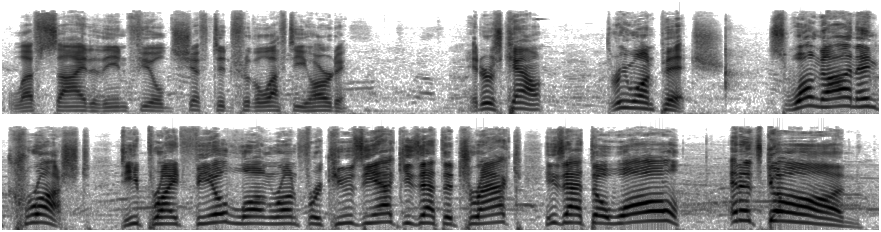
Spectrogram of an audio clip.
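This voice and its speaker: A man doing live radio baseball play-by-play, describing each pitch in detail and filling in with player stories. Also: measured pace. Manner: descriptive, storytelling between pitches, rising to excited calls on big plays.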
